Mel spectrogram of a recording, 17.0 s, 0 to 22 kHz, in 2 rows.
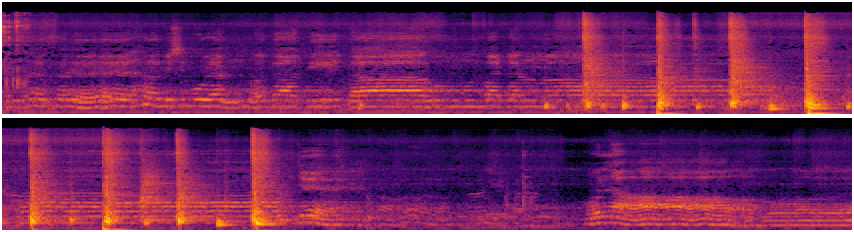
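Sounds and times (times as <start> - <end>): man chanting into a microphone: 0.3 - 12.5, 14.3 - 17.0
frame drums beating: 5.4 - 11.4.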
